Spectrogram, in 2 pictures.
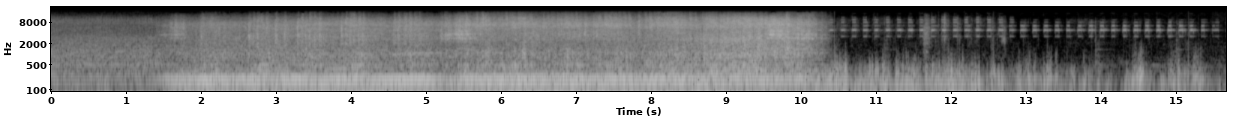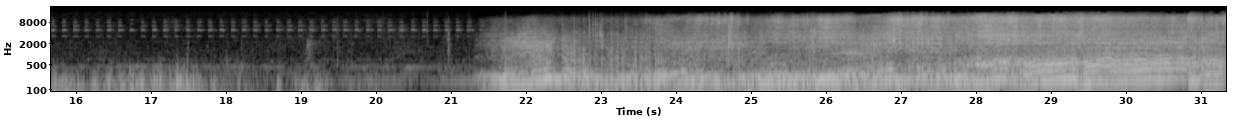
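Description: An engine runs steadily at idle for several seconds, followed by a quieter stretch with a thin, high steady whine. From about two-thirds of the way in, a Mitsubishi Lancer Evolution rally car approaches at speed, its turbocharged four-cylinder revving up and down repeatedly through gear changes.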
